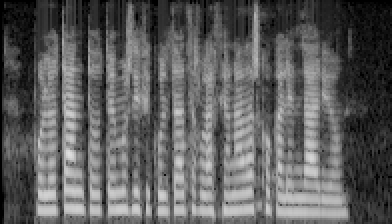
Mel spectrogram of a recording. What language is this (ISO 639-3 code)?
glg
